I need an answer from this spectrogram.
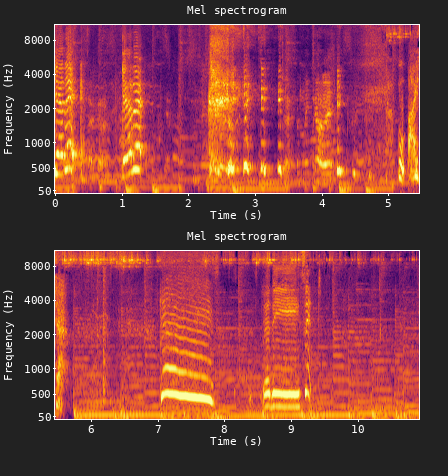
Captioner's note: laughing; laughing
